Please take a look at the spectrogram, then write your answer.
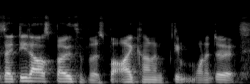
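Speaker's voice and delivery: ordinary talk, nothing marked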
